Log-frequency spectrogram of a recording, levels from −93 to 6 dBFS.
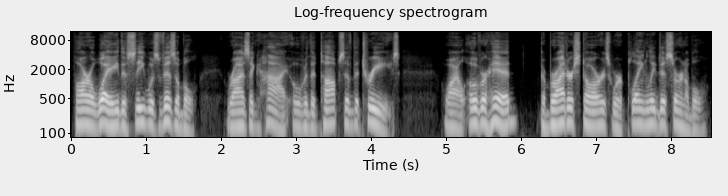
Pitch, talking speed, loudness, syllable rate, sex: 140 Hz, 155 wpm, -18 LUFS, 5.0 syllables/s, male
